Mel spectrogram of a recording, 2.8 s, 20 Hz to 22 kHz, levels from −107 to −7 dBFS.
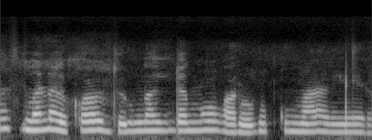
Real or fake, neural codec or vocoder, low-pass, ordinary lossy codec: fake; codec, 32 kHz, 1.9 kbps, SNAC; 14.4 kHz; none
